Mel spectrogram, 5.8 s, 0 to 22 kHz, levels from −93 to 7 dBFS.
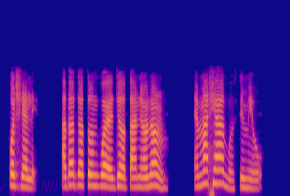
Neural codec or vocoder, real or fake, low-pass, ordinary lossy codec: codec, 16 kHz, 0.5 kbps, FunCodec, trained on LibriTTS, 25 frames a second; fake; 5.4 kHz; none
